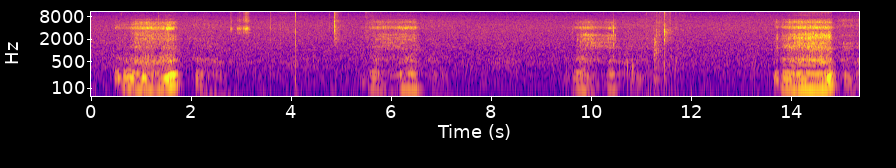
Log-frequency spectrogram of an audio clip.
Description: Coco, our beloved and lazy Basset hound is catching some shut eye on the couch, snoring her head off.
